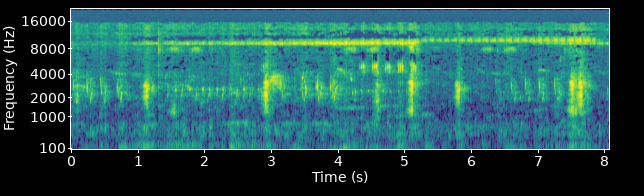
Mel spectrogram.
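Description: Faint small birds chirping, many short calls, with a run of four quick high notes about four seconds in. A thin, steady high-pitched tone runs behind them.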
